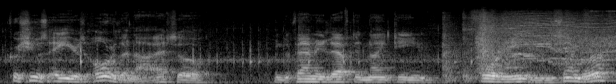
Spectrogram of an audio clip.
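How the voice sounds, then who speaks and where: Amid audible room echo and noticeable background noise, a man with an American accent speaks at a moderate pace and medium pitch, with lively intonation and big swings in loudness. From US, early childhood in China. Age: 80s+. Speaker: elderly man recounting family history. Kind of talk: interview.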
